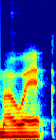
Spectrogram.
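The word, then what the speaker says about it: Moët: Um there's always misprononunciations like mo and moette. What's correct? I'm pretty sure it's Moette, but um I think we just try to be really fancy with French words.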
